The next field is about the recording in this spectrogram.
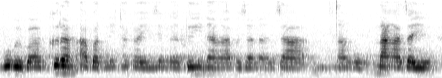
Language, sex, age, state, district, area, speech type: Bodo, female, 30-45, Assam, Kokrajhar, rural, spontaneous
